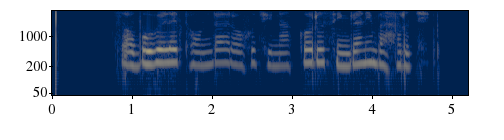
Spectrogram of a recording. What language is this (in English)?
Odia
